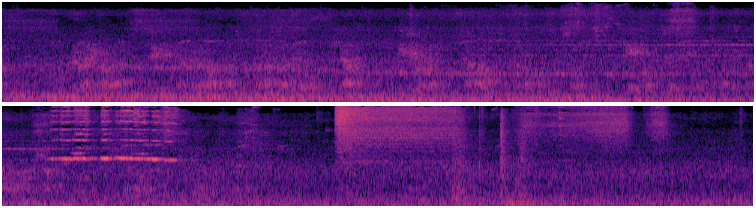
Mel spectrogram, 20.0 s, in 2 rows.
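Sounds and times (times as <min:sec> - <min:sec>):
low train rumble: 0:00.0 - 0:20.0
train brake squeal: 0:10.4 - 0:12.6
compressed air hiss: 0:14.5 - 0:16.0, 0:17.0 - 0:19.0.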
